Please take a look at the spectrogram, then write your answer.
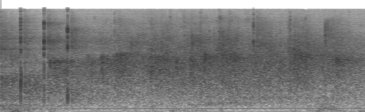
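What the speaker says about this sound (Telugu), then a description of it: "ఒకసారి నిద్రపోయిన గట్టి చప్పట్లు కొడదాం" A church congregation clapping loudly during a Telugu Catholic sermon: a few sharp early claps swell into a continuous wash of applause that carries on evenly, nearby and fairly strong.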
